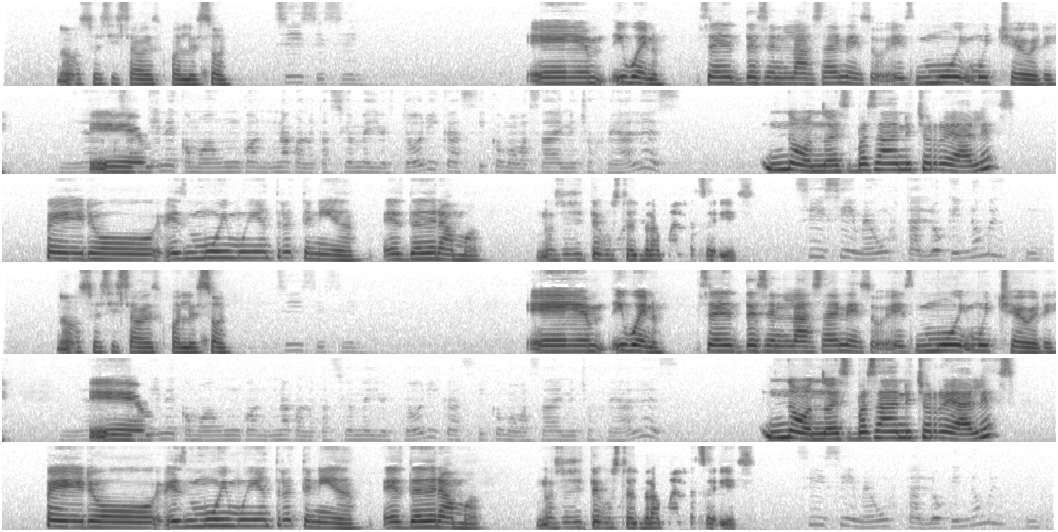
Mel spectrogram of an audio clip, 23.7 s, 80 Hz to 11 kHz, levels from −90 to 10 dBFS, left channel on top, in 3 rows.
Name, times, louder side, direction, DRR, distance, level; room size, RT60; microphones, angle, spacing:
voice 1, 0.4-1.7 3.9-5.0 5.3-7.9 8.6-9.0 13.6-15.4 16.1-19.4 19.8-21.4, right 3 dB, 40° right, 1.2 m, -21 dB
voice 2, 2.1-2.7 8.3-12.9 20.1-20.8 21.8-23.7, left 3 dB, 50° left, 6.4 m, -48 dB
head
